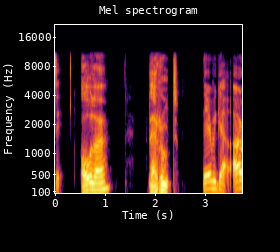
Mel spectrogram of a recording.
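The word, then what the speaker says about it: Ole Børud: So pronounce it again, babe. Can you do it twice? See? Ola Berut.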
